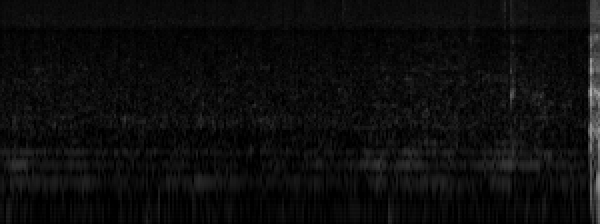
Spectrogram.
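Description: Near silence on a video-call line: a faint steady hum of room tone, then a voice starts right at the end.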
